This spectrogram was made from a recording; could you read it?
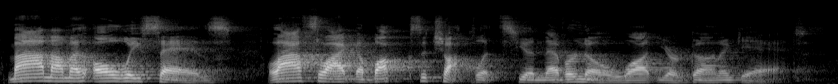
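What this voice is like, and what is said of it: Attempted Forrest Gump accent. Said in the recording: “I don't know whether I should try the accent for this, or maybe I will.”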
